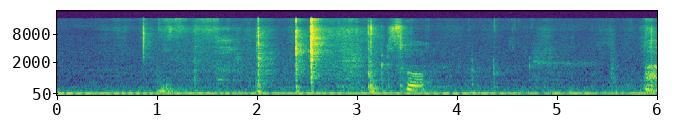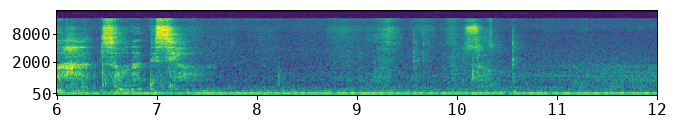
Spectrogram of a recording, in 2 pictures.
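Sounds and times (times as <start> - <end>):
faint low hum: 0.0 - 12.0
woman whispering: 5.8 - 7.6, 10.0 - 10.5.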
